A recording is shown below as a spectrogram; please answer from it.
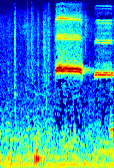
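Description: Referee's whistle blown twice in a kabaddi match: a long, loud blast about a second in, then a shorter blast near the end, ending the raid and awarding a point.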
